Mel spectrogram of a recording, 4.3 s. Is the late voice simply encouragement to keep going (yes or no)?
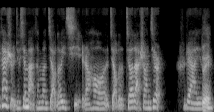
no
